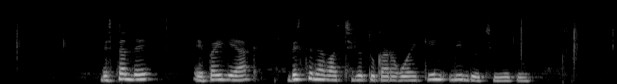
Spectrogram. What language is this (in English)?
Basque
